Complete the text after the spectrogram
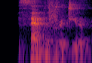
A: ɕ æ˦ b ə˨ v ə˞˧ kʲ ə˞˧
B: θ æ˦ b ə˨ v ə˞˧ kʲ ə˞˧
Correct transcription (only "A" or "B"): B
